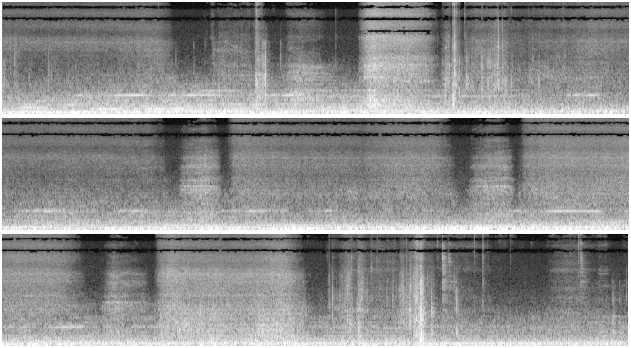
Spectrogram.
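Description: Soft, intermittent breaths blown into a smouldering tinder bundle, feeding air to a hand-drill friction-fire ember to bring it to flame.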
